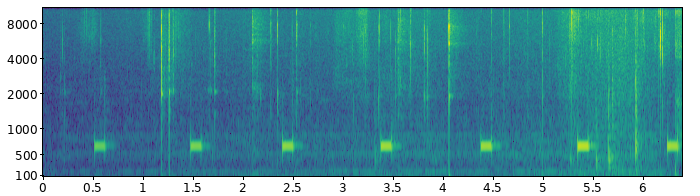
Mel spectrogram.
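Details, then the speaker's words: Portable cardiac monitor QRS beeps from a live patient in sinus rhythm, monitored in lead II during an emergency-service (SAMU) equipment demonstration before defibrillator pads are attached for pacing. "Nós ligamos a gente tem um paciente vivo aqui com o ritmo sinusal monitorado a gente pode perceber o traçado beleza"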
